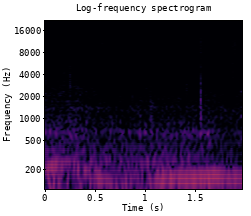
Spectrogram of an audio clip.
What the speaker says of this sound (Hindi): गाड़ी हम रिवर्स कर रहे हैं एंड लेट्स गो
